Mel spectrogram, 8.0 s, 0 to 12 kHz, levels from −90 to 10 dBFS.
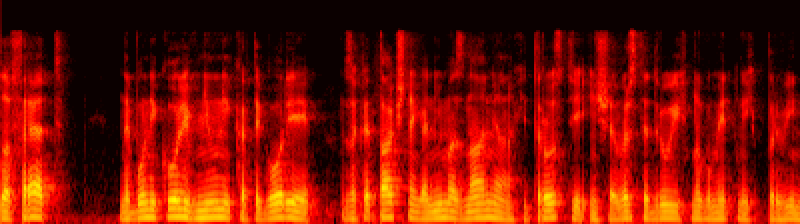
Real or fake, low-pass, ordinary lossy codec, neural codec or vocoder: fake; 7.2 kHz; none; codec, 16 kHz, 6 kbps, DAC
